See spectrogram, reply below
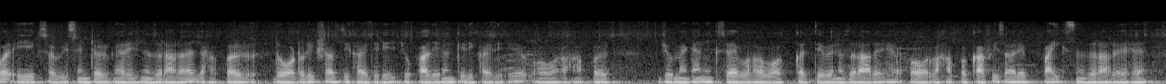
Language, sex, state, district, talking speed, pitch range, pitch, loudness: Hindi, male, Bihar, Jahanabad, 260 wpm, 95-105 Hz, 95 Hz, -19 LUFS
